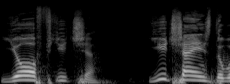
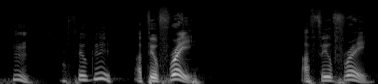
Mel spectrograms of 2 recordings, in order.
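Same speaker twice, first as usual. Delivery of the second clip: soft, satisfied sigh of relief; content and relieved; 5 dB quieter than usual. Pretend. Walking away after blessing someone, softly content. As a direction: feel light and free. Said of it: "you walk away going".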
